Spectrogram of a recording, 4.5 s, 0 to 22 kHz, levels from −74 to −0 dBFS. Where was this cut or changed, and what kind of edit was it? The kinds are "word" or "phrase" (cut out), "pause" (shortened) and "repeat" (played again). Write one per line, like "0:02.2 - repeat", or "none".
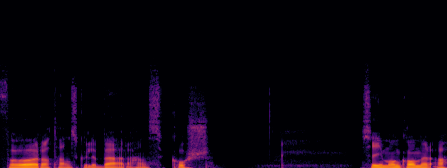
none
